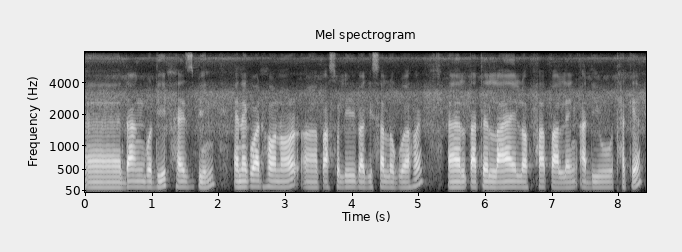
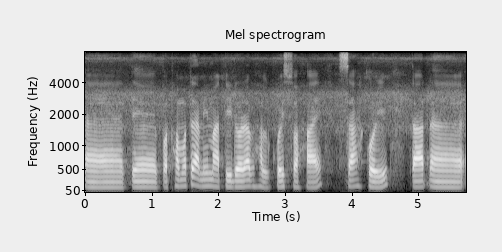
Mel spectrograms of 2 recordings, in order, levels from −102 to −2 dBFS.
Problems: none marked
